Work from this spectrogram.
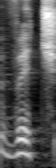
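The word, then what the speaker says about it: which: और ये है विच, इसको पढ़ेंगे विच, CH का उच्चारण ध्यान रखें च होता है, CH को हम च प्रोनाउंस करते हैं, च पढ़ते हैं।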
